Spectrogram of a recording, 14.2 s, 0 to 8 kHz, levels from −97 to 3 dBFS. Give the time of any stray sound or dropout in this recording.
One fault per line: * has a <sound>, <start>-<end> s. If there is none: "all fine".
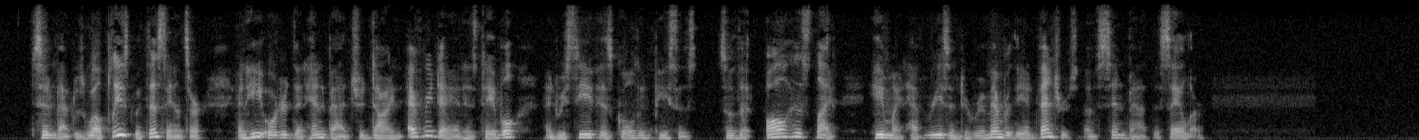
all fine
